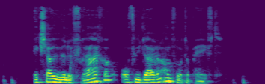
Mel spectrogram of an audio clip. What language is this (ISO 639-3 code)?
nld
